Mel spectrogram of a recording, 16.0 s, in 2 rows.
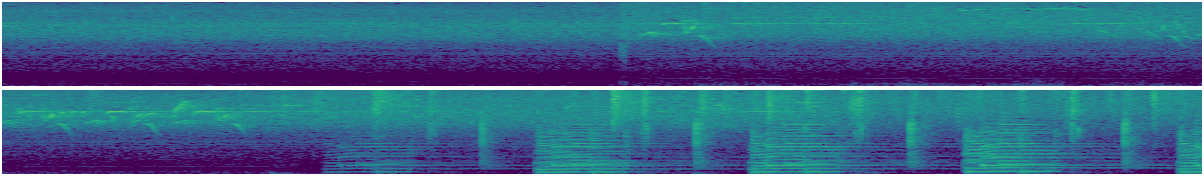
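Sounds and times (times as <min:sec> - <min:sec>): small birds chirping: 0:03.8 - 0:16.0
soft music: 0:10.2 - 0:16.0.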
